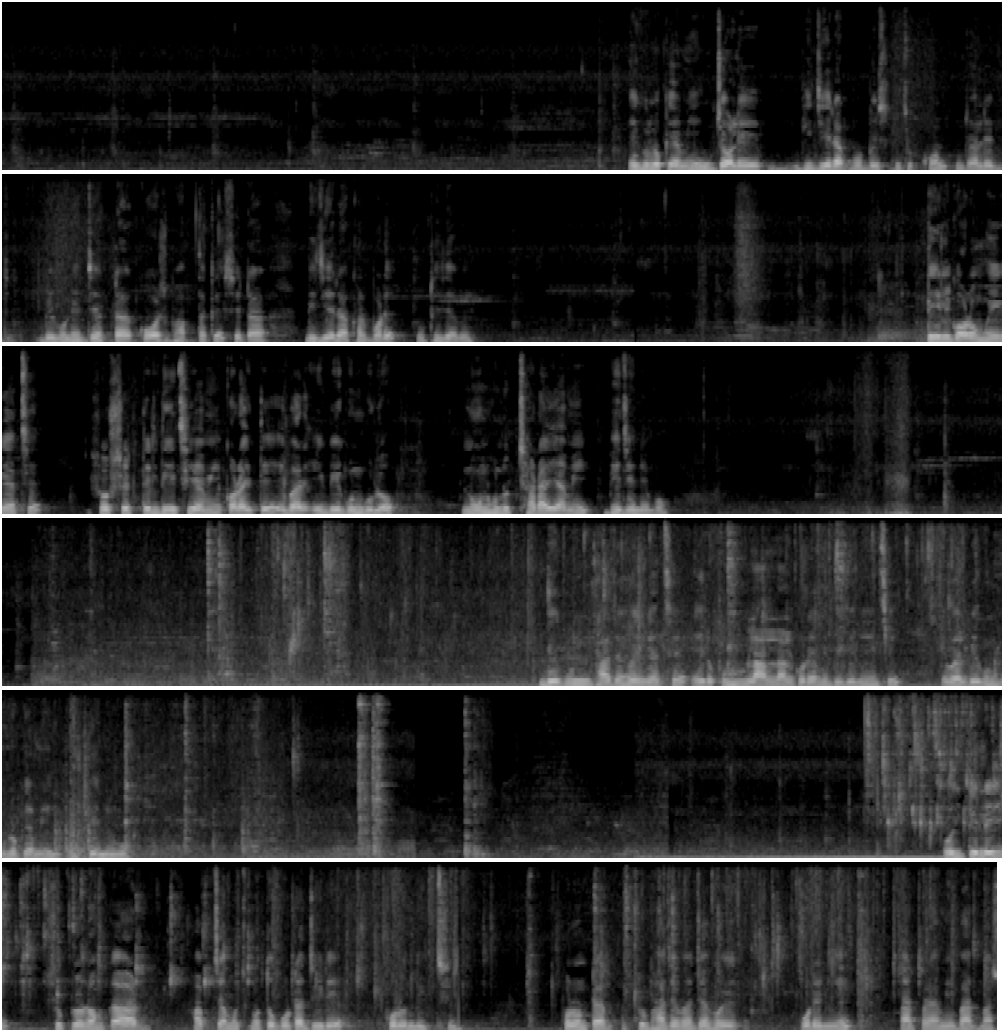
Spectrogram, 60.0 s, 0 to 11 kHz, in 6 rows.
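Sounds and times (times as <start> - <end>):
light oil sizzle: 0.0 - 12.3, 30.1 - 43.9, 46.9 - 59.9.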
